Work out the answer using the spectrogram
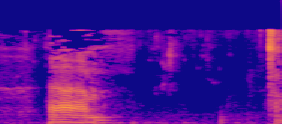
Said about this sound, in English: you can hear the water sloshing around a little bit. And yeah, it is water. I am in the bathtub. Because I am fucking sore. So I'm having a cooler and a nice hot bath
